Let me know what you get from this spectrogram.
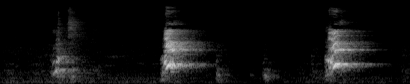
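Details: American Pit Bull Terrier puppies giving three short, high, yelping barks spaced over about three seconds, each bright and slightly harsh, with a faint brief squeak between the second and third.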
